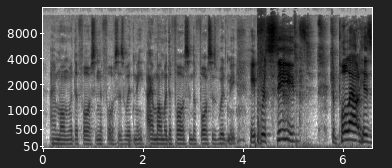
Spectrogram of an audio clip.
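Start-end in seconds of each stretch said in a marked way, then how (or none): 0.2-3.9 mock mutter under breath, much quieter, lower. Retelling a scene where troopers surround a man, retelling a mutter under breath. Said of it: "you just hear him mutter under his breath".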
